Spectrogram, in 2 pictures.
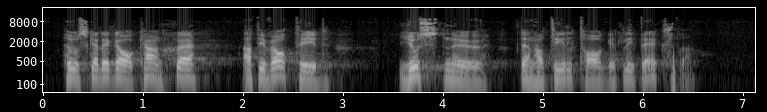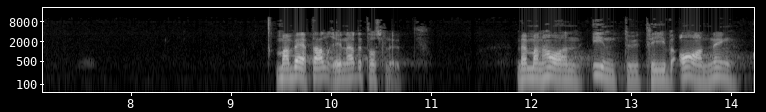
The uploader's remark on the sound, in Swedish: Inspelad i Roseniuskyrkan den 14 januari 2024.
